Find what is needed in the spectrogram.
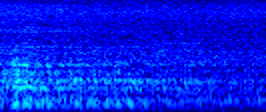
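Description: Near silence: faint steady room hiss, a little louder in the first half second.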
